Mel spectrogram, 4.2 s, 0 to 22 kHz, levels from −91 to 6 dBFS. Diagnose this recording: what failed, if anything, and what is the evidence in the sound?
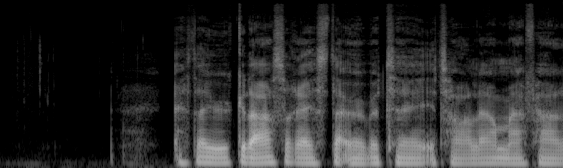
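No fault is audible here.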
